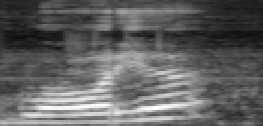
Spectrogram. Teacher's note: eu pronuncio com mais força a letrinha A. E o I, ele é mais fraco pela pronúncia. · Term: ditongo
